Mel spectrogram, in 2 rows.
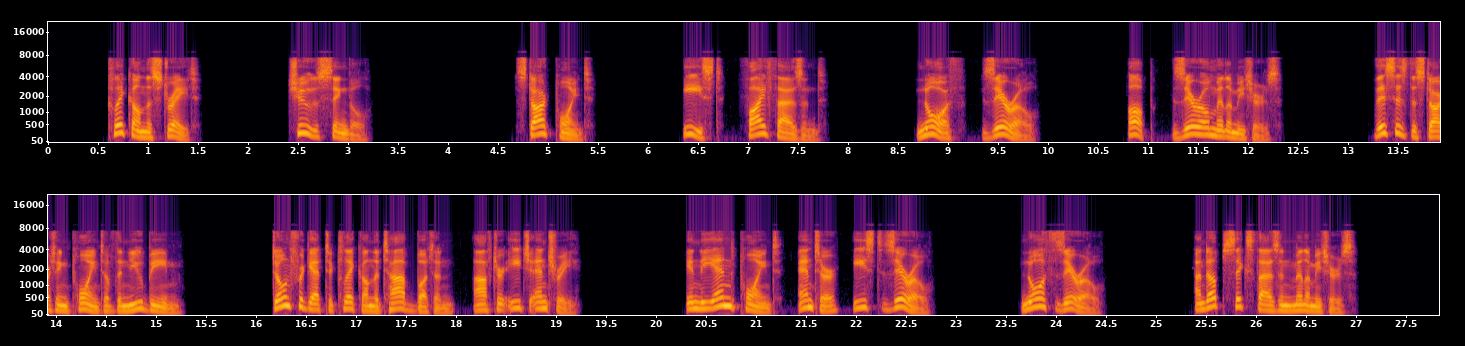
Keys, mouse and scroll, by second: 6.7 typing, 8.4 typing, 10.6 Tab, 11.5 typing, 13.7 Tab, 14.1 typing, 15.9 Return, 23.4 0, 24.5 Tab, 26.3 0, 27.0 Tab.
